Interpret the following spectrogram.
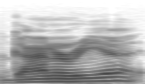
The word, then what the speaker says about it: gonorrhea: chlamydia media india uh gonorrhea no that's a hard g it's the rhea like diarrhea that's true yeah rg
